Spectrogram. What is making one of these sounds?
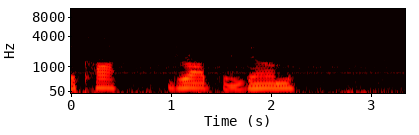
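A young man speaks briefly and calmly, close to the microphone.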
